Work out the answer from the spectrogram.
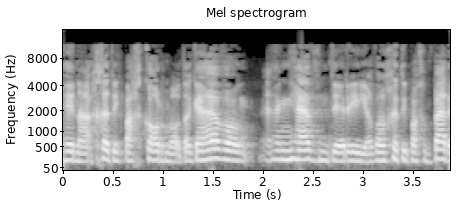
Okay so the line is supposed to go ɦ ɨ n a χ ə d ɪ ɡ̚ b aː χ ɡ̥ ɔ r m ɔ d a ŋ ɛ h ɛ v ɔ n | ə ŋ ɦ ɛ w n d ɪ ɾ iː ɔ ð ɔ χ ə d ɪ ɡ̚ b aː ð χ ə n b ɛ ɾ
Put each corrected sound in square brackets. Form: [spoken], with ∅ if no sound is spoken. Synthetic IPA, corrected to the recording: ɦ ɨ n a χ ə d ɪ ɡ̚ b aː χ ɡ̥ ɔ r m ɔ d a [ɡ] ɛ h ɛ v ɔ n | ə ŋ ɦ ɛ [v] n d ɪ ɾ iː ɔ ð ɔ χ ə d ɪ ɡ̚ b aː [∅] χ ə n b ɛ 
